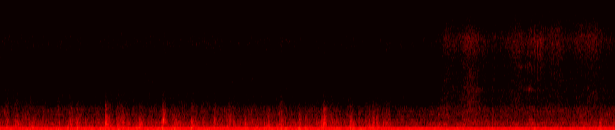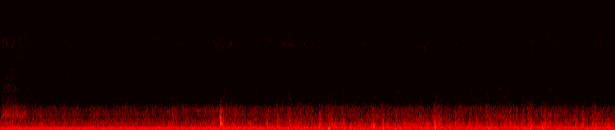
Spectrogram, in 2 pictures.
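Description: Wet laundry sloshes and thumps in a turning washing machine drum.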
